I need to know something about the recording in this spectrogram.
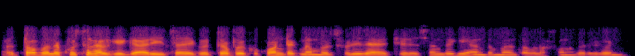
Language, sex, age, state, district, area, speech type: Nepali, male, 30-45, West Bengal, Kalimpong, rural, conversation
